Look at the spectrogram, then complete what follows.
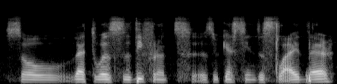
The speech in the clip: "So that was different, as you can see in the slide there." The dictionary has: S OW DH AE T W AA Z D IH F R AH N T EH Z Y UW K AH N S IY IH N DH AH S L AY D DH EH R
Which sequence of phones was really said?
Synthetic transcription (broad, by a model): S OW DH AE T W AA Z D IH F R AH N T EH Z Y UW K AH N S IY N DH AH S L AY D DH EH R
